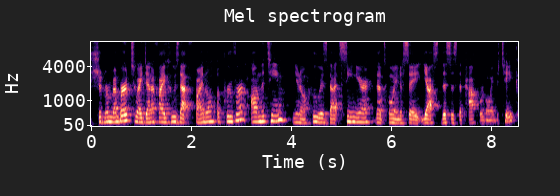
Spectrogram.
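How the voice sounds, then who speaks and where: Lively intonation with a somewhat breathy quality. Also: woman. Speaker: conference presenter. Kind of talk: conference presentation. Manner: fast.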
